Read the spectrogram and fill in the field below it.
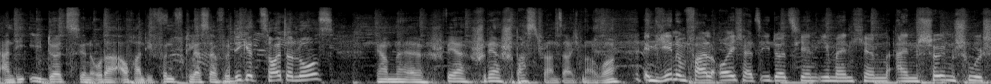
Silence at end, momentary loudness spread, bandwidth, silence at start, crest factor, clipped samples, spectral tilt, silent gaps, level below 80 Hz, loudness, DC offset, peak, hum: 0 s; 4 LU; 15.5 kHz; 0 s; 12 dB; under 0.1%; -5 dB/octave; none; -36 dBFS; -22 LUFS; under 0.1%; -8 dBFS; none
